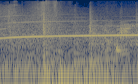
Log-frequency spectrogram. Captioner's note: sirens wailing; man speaking on radio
